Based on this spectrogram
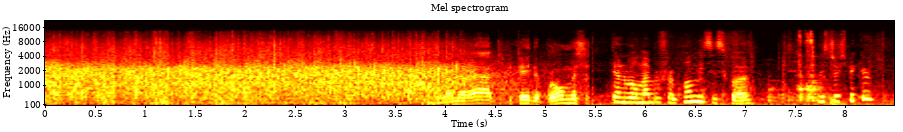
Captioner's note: some Applause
